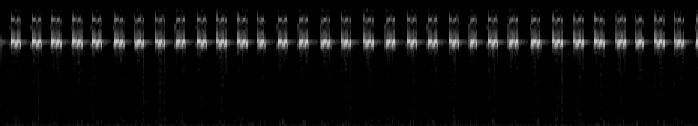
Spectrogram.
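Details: Rhythmic chirping of a male cricket: shrill, evenly spaced pulses at close to four per second, clean and steady against silence.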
